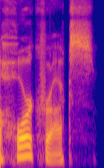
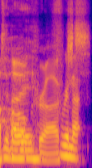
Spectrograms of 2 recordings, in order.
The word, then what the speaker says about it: Horcrux: your outline it's a for one it's a hor Crux but you keep calling it a ho you keep calling it a hux did I not pronounce there's no you have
